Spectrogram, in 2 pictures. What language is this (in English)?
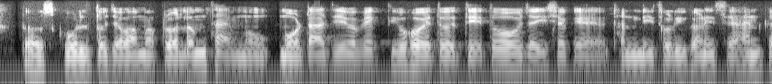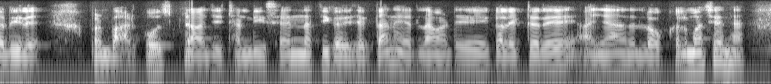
Gujarati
